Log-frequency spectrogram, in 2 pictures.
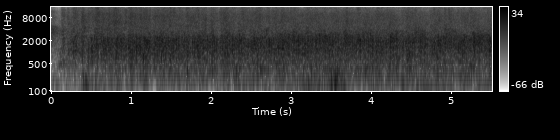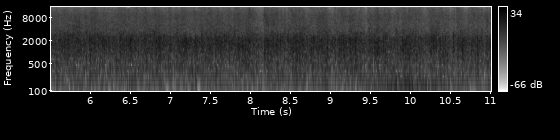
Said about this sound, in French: Je vous demande d'applaudir et d'accueillir comme il se doit le groupe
